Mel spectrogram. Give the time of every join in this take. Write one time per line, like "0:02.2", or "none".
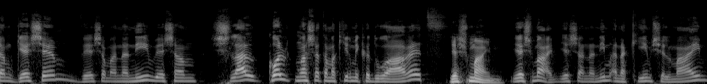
0:02.0
0:05.1

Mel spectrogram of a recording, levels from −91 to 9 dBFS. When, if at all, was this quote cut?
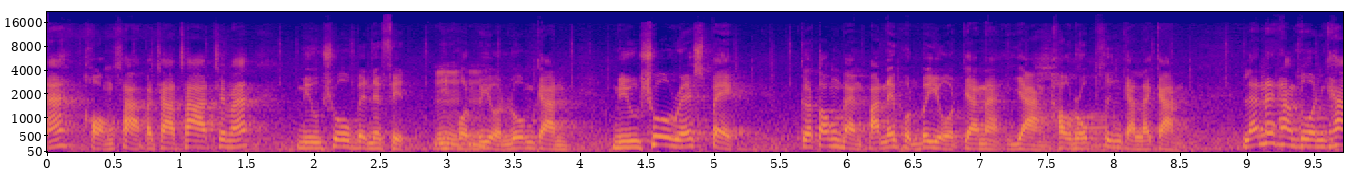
none

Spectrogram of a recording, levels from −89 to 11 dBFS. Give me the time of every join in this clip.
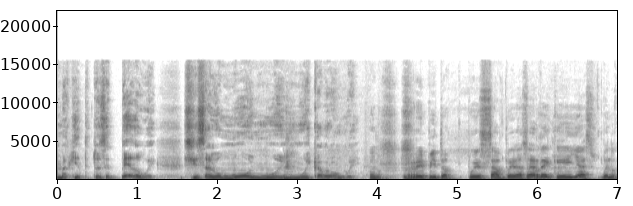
0:03.8

